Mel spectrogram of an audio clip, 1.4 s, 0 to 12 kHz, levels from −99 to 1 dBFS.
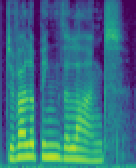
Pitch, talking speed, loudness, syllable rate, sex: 215 Hz, 130 wpm, -15 LUFS, 5.2 syllables/s, female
